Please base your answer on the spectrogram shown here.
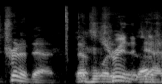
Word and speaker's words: Trinidad: As I'll let you pronounce. Is it Trinidad? It's Trinidad, yeah.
